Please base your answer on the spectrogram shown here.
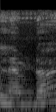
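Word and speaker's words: λ: एसे sign का और इसको प्रोनाउंस करते हैं लडा सिमिलरली वो कह रहे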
